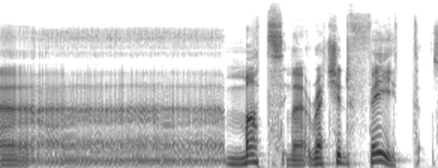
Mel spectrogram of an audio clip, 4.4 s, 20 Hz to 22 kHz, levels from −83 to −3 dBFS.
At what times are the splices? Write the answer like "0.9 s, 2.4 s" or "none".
2.9 s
